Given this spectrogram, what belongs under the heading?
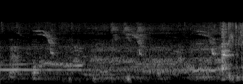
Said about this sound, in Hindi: ये देखें हमारी सारी मुर्गियाँ बाहर आ गई हैं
